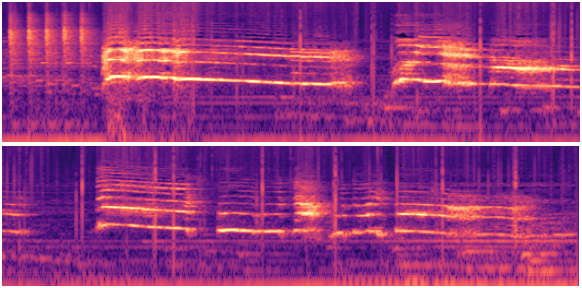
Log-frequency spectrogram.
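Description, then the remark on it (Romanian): A rooster crows four times in quick succession at a landowner's (boyar's) window, each call a loud, strained, high cry that slides downward in pitch, with only brief gaps between them. “Apoi se duce iarăși la fereastra boierului și iar începe.”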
